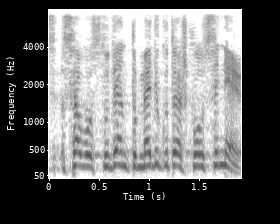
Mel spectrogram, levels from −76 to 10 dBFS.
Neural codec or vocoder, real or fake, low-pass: none; real; 7.2 kHz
